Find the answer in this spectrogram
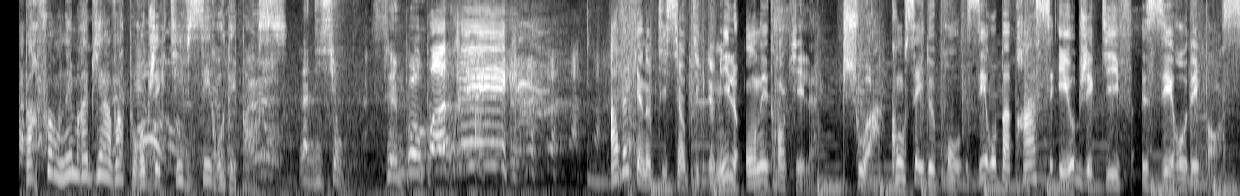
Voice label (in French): Pub TV; Optic 2000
